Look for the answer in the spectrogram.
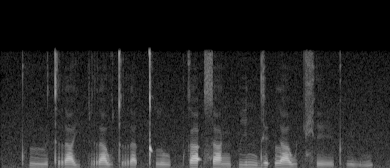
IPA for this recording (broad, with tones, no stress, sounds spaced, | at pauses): pʰ ɯː˩˦ t r a˩˦ j p r a˧ w t r a˨˩ t̚ kʰ l uː˨˩ p̚ k a˥˩ ʔ s a˦˥ ŋ p i˥˩ n d e˥˩ ʔ l a˦˥ w t͡ɕʰ eː˩˦ pʰ l i˩˦ n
